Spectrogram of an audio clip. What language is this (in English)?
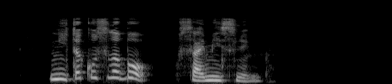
Slovenian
